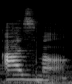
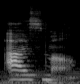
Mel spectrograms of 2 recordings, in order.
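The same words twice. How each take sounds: First: American pronunciation, with a z sound. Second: American pronunciation, with a z sound.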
